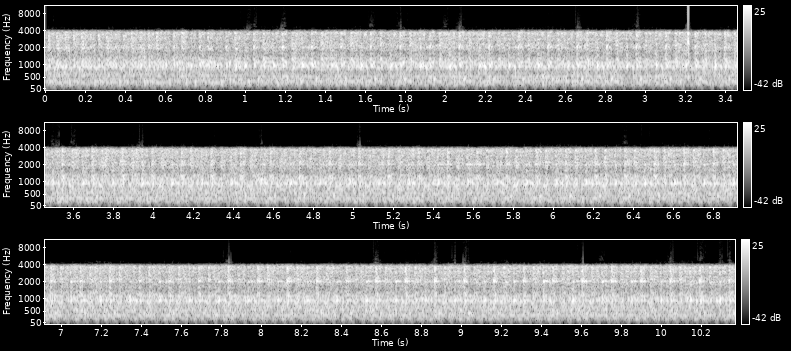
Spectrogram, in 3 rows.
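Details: 1977 Ford 555 backhoe diesel, first start in over 2 years on old diesel with starting fluid: even clatter held at low idle while warming up, steady with no misfires or knocks; runs normally.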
